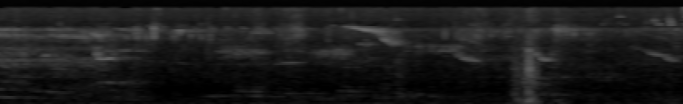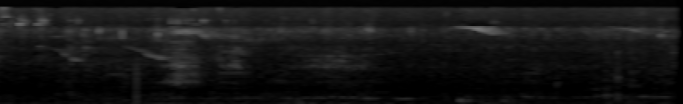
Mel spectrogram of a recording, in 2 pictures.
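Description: Quiet outdoor ambience with a run of faint, short chirps from birds, each falling in pitch, and one sharp tap about two and a half seconds in.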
